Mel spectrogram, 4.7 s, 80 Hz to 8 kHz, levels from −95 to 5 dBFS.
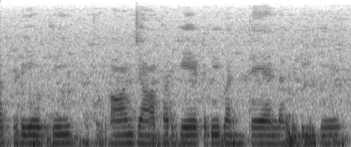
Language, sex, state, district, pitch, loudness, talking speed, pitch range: Hindi, male, Uttar Pradesh, Shamli, 130 Hz, -17 LUFS, 140 wpm, 125-130 Hz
